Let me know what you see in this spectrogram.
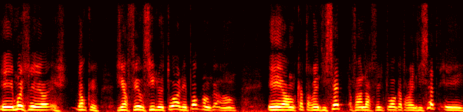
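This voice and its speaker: Speaking at a fairly quick pace, a man has a dark, mellow tone, a high pitch and ordinary pitch variation. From French Flanders (Terdeghem, Nord). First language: Flemish (speaking French). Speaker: miller, windmill owner. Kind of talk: guided demonstration on live TV. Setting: inside a windmill.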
